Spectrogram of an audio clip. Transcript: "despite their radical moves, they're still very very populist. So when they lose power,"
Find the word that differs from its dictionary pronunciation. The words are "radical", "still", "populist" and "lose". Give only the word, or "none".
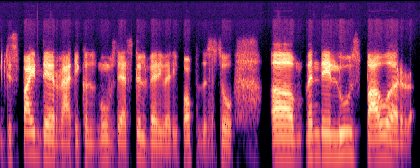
populist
